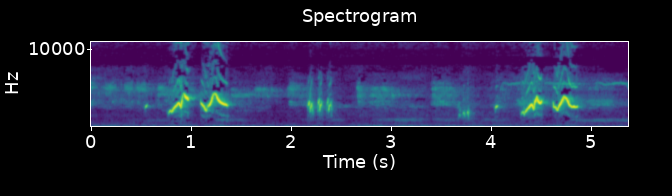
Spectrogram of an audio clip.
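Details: A wild-caught mountain red-whiskered bulbul from Bình Thuận, Vietnam, repeats its lively whistled phrase twice, each time rising and looping notes with clicky chirps between them, in an otherwise quiet setting.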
